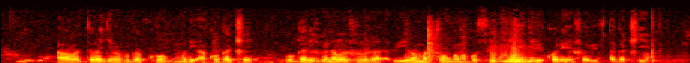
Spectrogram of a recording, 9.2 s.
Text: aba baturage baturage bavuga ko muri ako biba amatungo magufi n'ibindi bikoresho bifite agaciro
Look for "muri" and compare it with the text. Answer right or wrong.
right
